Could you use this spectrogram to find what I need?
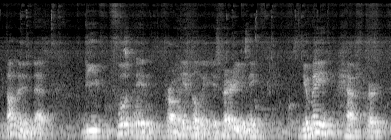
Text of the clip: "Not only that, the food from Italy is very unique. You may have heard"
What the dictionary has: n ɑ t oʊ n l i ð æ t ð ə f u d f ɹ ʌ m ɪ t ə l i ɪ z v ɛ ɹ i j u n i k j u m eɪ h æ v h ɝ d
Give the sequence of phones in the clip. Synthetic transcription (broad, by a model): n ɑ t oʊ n i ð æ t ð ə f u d f ɹ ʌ m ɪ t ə l i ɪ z v ɛ ɹ i j u n i k j u m eɪ h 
